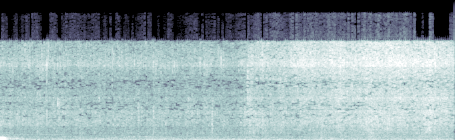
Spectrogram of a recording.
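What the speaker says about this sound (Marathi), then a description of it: "बटर टाकल्यानंतर लसूण तुकडे टाकूया अद्रकचे तुकडे हिरवी मिरचीचे बारीक केलेले तुकडे" Garlic, ginger and finely chopped green chilli frying in butter for sweet corn soup, a steady close sizzle and hiss that swells louder halfway through, with a voice speaking over it.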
